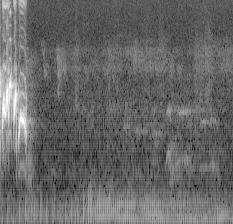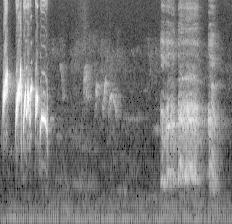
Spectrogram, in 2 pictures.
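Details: Red-whiskered bulbul repeating a short song phrase of four or five slurred whistles at the start and again midway, then a scratchy, buzzy chatter, over steady low hum.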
